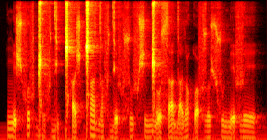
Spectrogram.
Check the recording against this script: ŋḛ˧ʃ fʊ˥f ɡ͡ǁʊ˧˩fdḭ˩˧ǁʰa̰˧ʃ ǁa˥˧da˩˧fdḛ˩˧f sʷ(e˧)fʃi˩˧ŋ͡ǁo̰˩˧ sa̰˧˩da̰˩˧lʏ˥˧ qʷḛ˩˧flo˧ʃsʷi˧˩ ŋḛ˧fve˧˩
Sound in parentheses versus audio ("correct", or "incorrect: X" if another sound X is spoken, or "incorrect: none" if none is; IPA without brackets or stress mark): incorrect: i˧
